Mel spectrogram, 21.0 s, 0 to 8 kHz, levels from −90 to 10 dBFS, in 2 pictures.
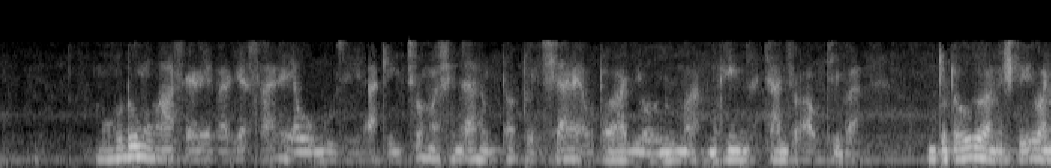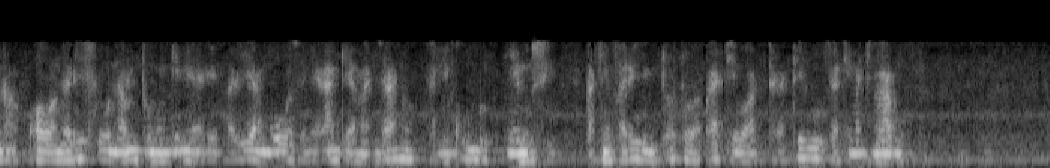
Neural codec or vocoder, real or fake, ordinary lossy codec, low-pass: codec, 24 kHz, 3 kbps, HILCodec; fake; AAC, 16 kbps; 7.2 kHz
